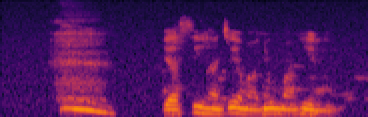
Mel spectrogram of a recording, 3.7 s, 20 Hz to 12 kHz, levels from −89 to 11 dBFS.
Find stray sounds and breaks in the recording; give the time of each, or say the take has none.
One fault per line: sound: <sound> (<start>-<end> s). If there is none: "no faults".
sound: laugh (0.5-1.2 s)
